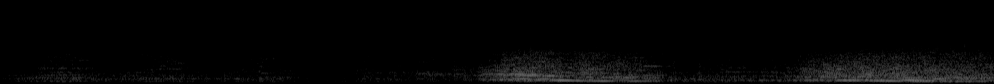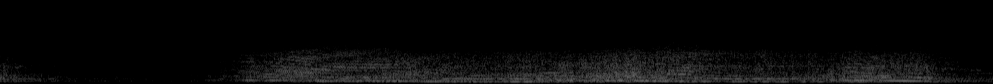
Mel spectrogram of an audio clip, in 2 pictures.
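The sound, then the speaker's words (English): A race car at a pit stop, its engine revving in several loud, surging bursts over a steady mechanical rumble, with brief lulls between as a crew of four, including the driver, refuels it and changes its tires; a crewman polishes the windshield before the car moves away 67 seconds after stopping. “The tires are changed at last. A crewman polishes the windshield as Holland moves away”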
